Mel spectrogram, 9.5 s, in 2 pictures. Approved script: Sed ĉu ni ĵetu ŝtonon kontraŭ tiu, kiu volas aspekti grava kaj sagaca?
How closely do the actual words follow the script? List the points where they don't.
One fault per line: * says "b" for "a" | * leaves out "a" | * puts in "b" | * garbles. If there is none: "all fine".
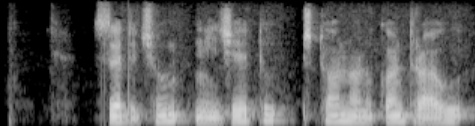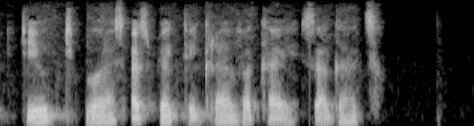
* leaves out "kiu"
